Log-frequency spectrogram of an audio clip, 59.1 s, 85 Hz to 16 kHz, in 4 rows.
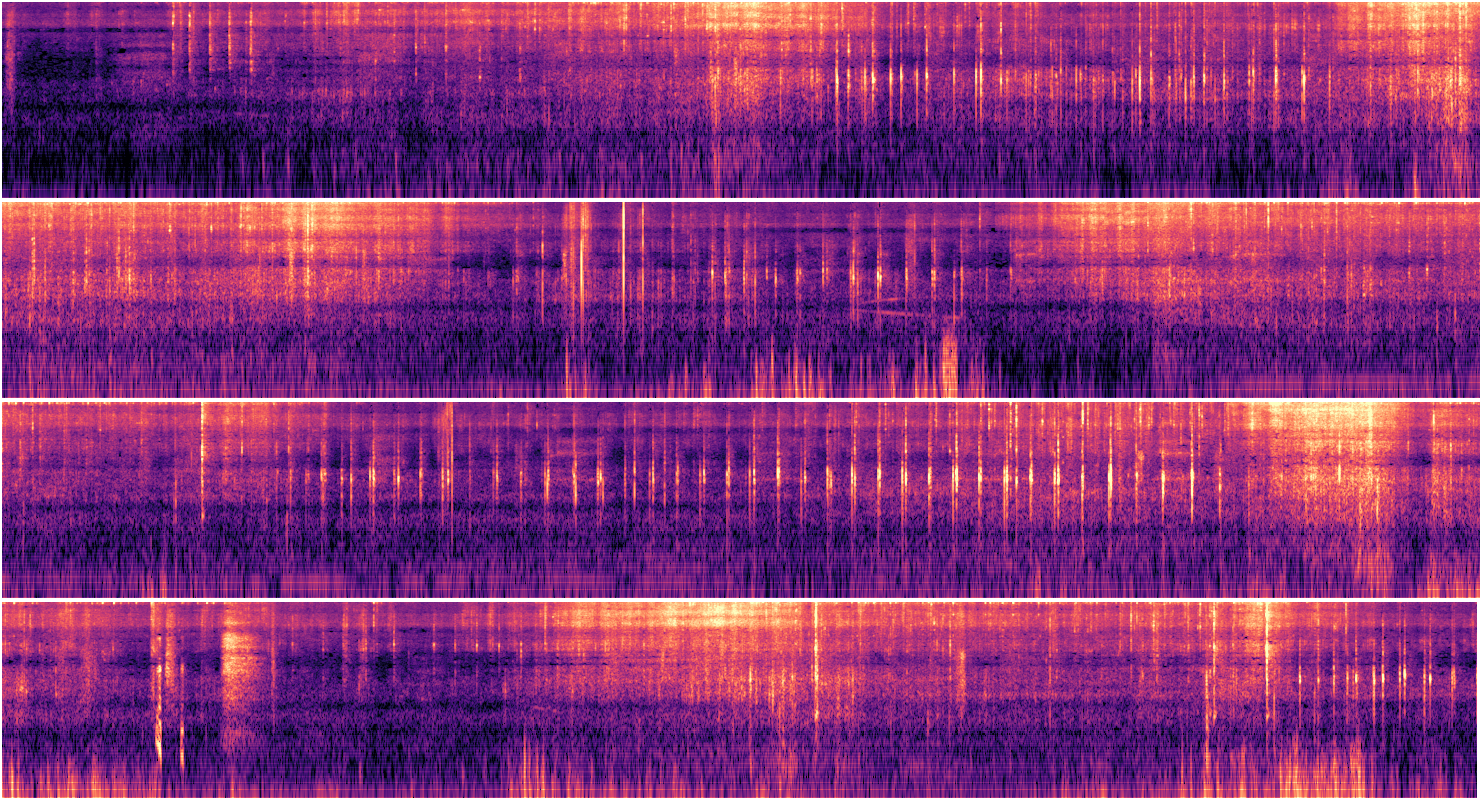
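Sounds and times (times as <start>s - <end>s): hooves clip-clopping on asphalt: 0.0s - 59.0s
cart wheels rolling: 2.3s - 59.0s.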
